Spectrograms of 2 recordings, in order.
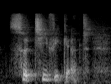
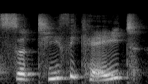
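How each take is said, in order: First: The stress falls on the second syllable. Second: The stress falls on the last syllable. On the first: The speaker calls it right. "the vowel um, on which I have to put the accent is the I" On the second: The speaker calls it wrong. "It's not certificate. Absolutely wrong"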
